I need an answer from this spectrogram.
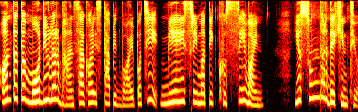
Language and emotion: Nepali, happy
